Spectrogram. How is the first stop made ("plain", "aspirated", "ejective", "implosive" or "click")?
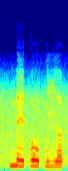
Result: plain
